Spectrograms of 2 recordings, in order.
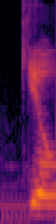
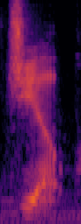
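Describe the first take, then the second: First: It begins with a hard G sound. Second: It begins with a soft J sound. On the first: The speaker calls it right. "Gil is how it's pronounced" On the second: The speaker calls it wrong. "for a long time, I thought it was Jill"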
